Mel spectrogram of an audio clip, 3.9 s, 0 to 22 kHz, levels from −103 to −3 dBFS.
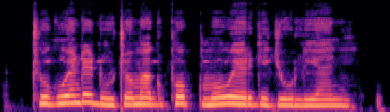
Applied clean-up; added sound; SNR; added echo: neural mask model Resemble Enhance denoiser.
